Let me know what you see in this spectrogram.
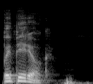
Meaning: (preposition) across, athwart; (adverb) across, crosswise
- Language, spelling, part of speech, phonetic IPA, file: Russian, поперёк, preposition / adverb, [pəpʲɪˈrʲɵk], Ru-поперёк.ogg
